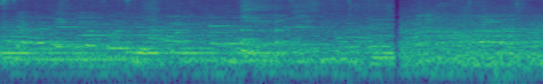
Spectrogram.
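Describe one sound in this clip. Many children chatter in a busy, echoing room.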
